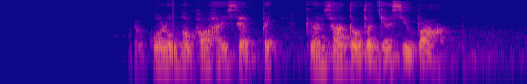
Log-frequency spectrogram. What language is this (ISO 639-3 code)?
yue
